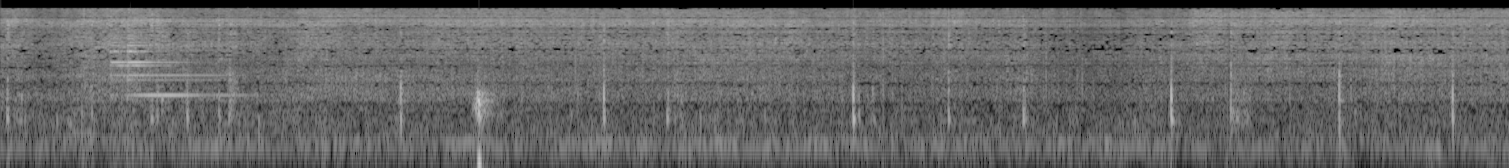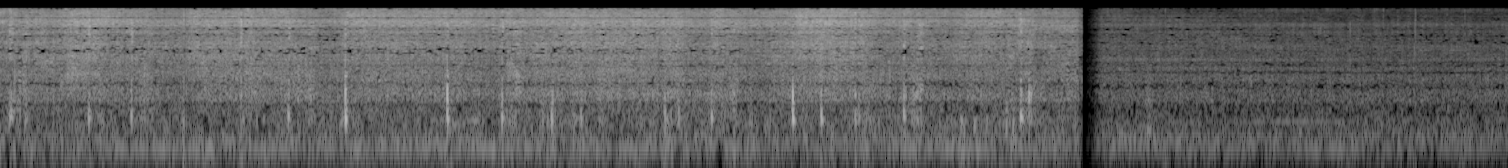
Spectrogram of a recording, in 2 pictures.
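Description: Tomatoes, onion and spices frying in hot oil in an iron kadai: a loud steady sizzle, with the metal spatula scraping and tapping the pan. The loud sizzle cuts off abruptly near the end, leaving a quieter one.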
